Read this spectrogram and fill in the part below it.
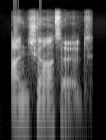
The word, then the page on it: unchartered: British English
